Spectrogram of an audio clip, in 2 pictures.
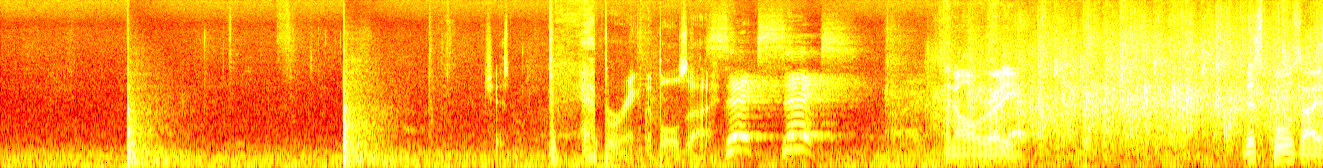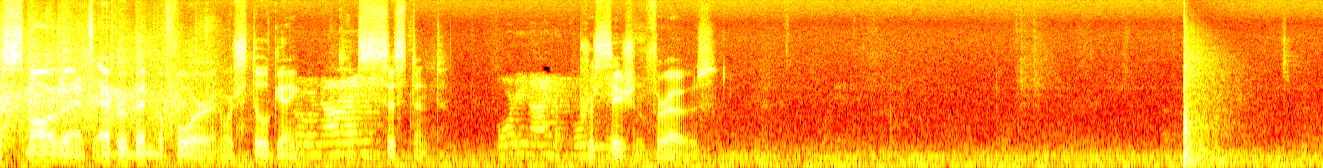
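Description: An axe thuds sharply into a wooden target.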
